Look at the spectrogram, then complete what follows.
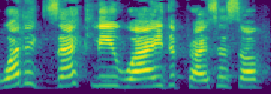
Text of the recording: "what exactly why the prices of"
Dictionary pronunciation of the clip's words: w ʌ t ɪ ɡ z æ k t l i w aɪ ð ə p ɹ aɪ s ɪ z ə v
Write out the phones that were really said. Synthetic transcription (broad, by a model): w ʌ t ɪ ɡ z æ k t l i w aɪ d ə p ɹ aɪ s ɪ s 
